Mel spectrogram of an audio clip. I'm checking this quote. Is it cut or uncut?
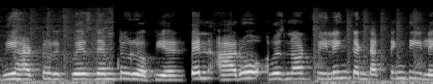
cut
